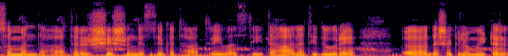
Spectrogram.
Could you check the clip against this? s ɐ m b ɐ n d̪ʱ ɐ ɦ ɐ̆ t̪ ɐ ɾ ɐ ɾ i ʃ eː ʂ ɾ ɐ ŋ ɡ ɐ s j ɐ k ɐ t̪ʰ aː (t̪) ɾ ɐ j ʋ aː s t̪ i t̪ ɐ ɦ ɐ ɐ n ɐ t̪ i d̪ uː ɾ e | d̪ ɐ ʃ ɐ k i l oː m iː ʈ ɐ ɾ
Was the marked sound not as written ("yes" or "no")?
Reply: no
